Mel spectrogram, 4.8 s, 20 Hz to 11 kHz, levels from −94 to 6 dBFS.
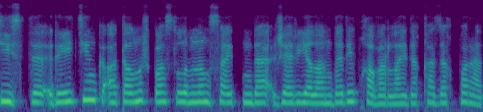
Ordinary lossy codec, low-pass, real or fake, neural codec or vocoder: Opus, 16 kbps; 7.2 kHz; fake; codec, 16 kHz, 8 kbps, FreqCodec, smaller model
